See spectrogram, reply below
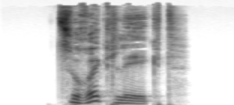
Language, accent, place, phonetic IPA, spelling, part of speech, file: German, Germany, Berlin, [t͡suˈʁʏkˌleːkt], zurücklegt, verb, De-zurücklegt.ogg
- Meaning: inflection of zurücklegen: 1. third-person singular dependent present 2. second-person plural dependent present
